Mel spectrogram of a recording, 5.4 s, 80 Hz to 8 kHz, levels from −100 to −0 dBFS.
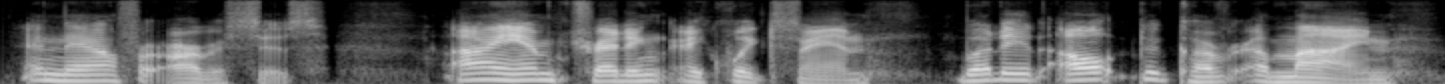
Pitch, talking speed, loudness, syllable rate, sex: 145 Hz, 165 wpm, -19 LUFS, 4.9 syllables/s, male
